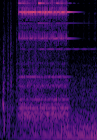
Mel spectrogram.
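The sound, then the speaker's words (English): A telephone ringing: one bright, shrill electronic ring lasting about a second, loud and alone after a couple of faint clicks, then cutting off into near silence. “phone rang early the next morning, waking him from a dead sleep.”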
